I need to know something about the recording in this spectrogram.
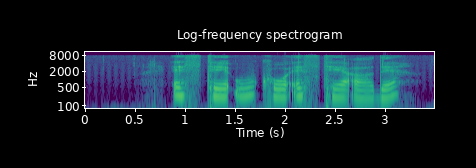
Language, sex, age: Norwegian, female, 23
